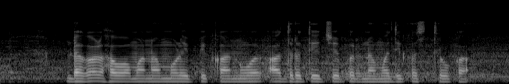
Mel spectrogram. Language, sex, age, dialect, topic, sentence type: Marathi, male, 25-30, Standard Marathi, agriculture, question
